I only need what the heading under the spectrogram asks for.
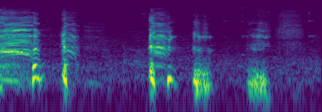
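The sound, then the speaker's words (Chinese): Several short, harsh coughs mixed with throat clearing, as a boy pretends to have choked on a bread roll at a meal. The bursts come in uneven clusters with brief gaps between them. “哈利觉得脸上一阵发烧，假装被面包卷呛着了，咳嗽了几声。”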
